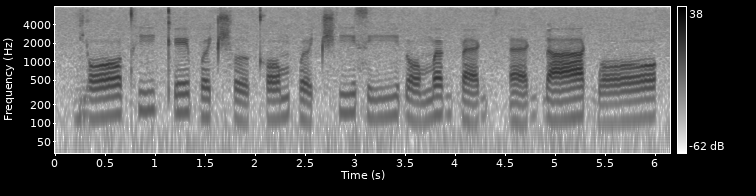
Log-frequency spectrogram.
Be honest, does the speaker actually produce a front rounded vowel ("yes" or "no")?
no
